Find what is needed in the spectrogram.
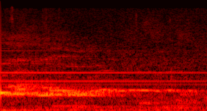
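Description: Mallet-percussion notes, glockenspiel-like, ringing on and slowly dying away, under a soft wavering tone that slides up and down in pitch and fades out.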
